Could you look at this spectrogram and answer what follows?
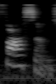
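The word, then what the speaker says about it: Fawesome: Fossum. – Fossum, spelled like awesome. – Awesome with an F.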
